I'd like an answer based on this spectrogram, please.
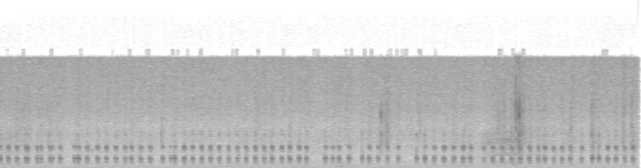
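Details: Chirping purple pincher hermit crab in a shell fight, giving a long run of quick, sharp clicking pulses in bursts with brief gaps, set against a constant low background hum.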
